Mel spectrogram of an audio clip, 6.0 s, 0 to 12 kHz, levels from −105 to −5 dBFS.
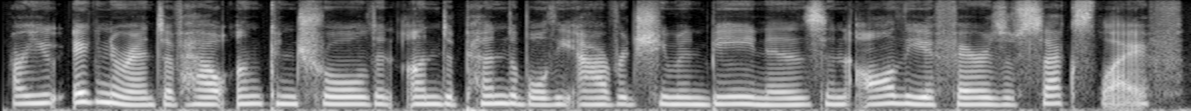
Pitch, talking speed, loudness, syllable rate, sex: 220 Hz, 200 wpm, -18 LUFS, 6.2 syllables/s, female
